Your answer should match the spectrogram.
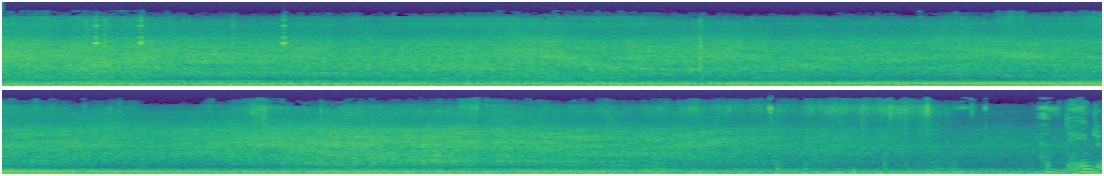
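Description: Road traffic: cars passing on a busy multi-lane road, a steady rush of tyres and engines with a low hum that swells in the middle stretch.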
